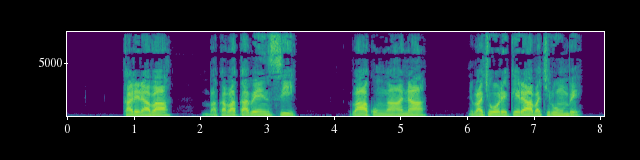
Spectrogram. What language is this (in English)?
Ganda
